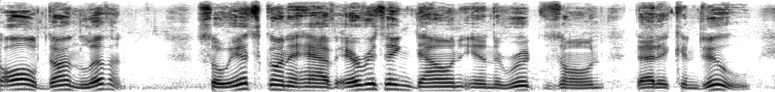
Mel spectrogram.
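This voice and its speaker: Recorded with a dry, close sound and no echo, an ordinary speaking voice with an American accent moves at a moderate pace with ordinary pitch variation. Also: man. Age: 60s. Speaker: farmer. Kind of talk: interview.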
